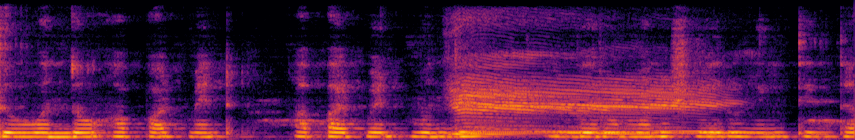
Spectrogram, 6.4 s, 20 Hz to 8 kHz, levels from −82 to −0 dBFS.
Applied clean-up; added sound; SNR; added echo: none; Cheering; 3 dB; reverberation time 0.9 s.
